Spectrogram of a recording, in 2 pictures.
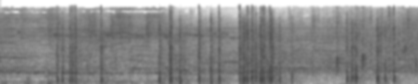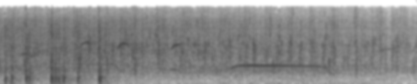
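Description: Aerial fireworks display: a rapid, irregular run of shell bursts, bangs and crackling that thins out after about six and a half seconds.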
